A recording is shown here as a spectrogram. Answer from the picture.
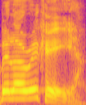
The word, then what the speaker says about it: Billerica: So it's B-I-L-L-E-R-I-C-A. – Billerica. – Billerica. But they got rid of the E. They just, that just gets dropped from the pronunciation. So they'd lose a syllable, Billerica.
